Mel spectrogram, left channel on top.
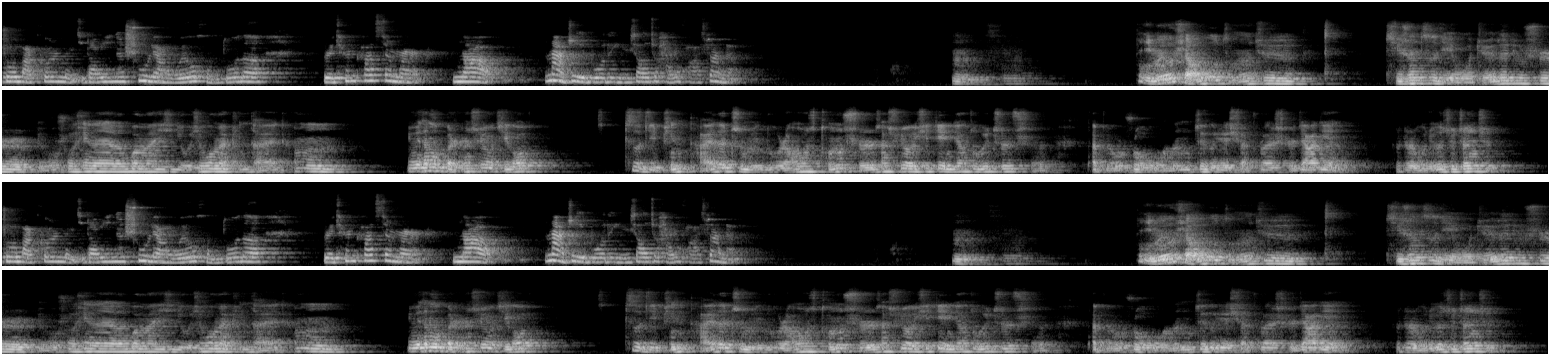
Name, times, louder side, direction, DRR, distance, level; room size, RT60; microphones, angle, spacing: voice 1, 0.0-2.8 3.2-4.2 4.5-7.3, left 1 dB, 5° right, 2 dB, 0.9 m, -21 dB
voice 2, 9.5-10.2 11.4-13.0 13.8-18.9 19.5-20.8 21.7-25.9 26.4-28.9 29.4-30.4, equal, 80° left, 2 dB, 1.5 m, -19 dB
12.5 x 5.2 x 4.5 m, 0.85 s
head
